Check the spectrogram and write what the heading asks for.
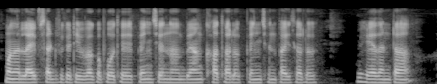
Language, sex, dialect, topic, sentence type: Telugu, male, Telangana, banking, statement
